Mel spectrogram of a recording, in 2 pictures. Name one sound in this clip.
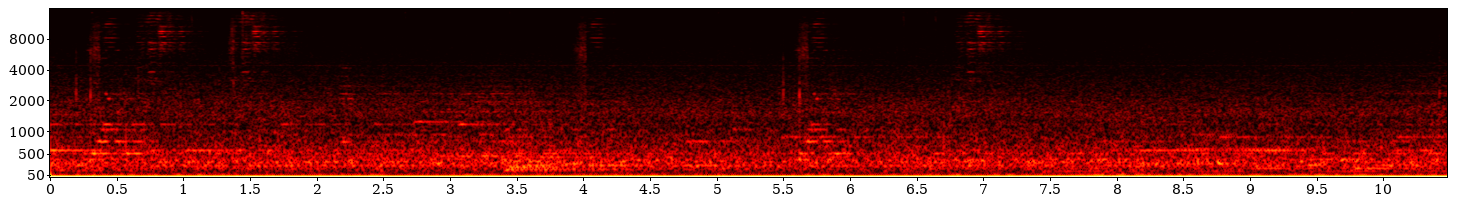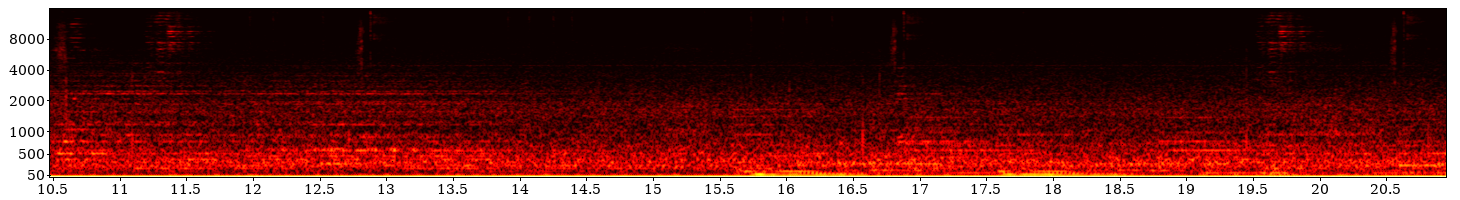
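Soft game menu clicks and chimes sound now and then.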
